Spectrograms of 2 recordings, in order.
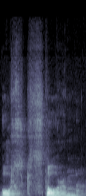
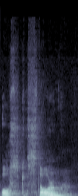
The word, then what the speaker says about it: Åskstorm: Okay, so in this video I will go through IKEA's fast charger, multi-fast charger called Åskstorm.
